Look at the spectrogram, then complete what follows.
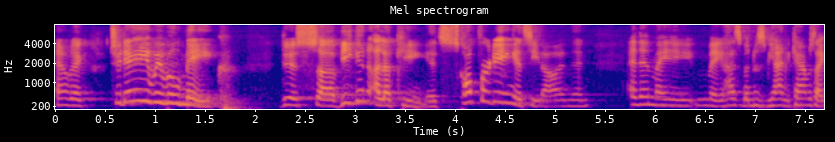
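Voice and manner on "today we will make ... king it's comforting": put-on news announcer voice, much louder. Showing how she sounds in her cooking videos, putting on a news reporter voice. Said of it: "I would sound like a news reporter".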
